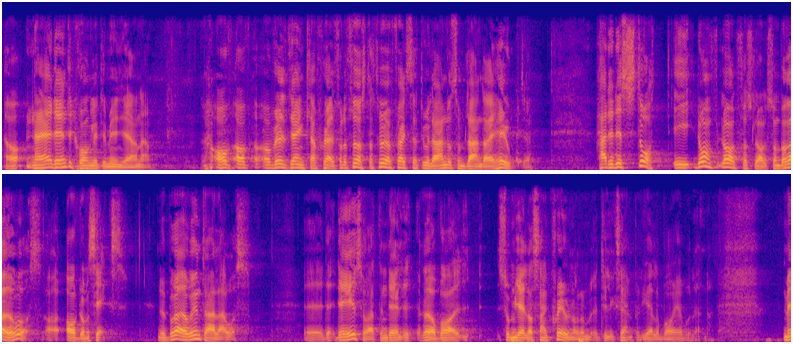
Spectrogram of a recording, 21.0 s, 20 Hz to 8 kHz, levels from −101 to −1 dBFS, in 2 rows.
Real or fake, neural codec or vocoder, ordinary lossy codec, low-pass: real; none; none; 7.2 kHz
